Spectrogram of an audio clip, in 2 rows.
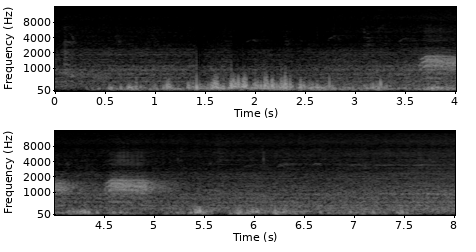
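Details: Large-billed crow making a commotion on top of a utility pole in a residential area, recorded 1 July 2023; two harsh, hoarse caws sound close together mid-recording over a low rumbling background.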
